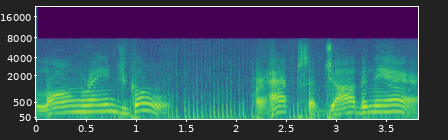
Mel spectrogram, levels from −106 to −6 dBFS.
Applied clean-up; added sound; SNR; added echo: none; none; none; none.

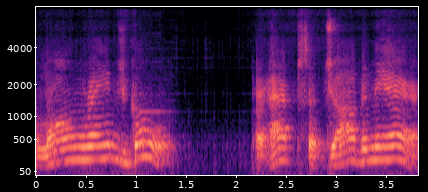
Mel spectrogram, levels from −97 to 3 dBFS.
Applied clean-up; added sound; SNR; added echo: neural separator model SepFormer DNS4.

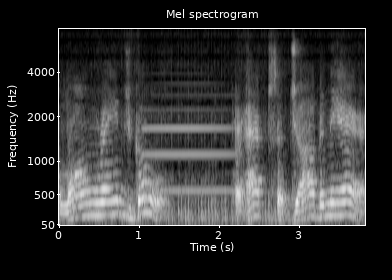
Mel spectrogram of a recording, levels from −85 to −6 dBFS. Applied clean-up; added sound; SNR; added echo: none; Wind instrument, woodwind instrument; 16 dB; reverberation time 0.3 s.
